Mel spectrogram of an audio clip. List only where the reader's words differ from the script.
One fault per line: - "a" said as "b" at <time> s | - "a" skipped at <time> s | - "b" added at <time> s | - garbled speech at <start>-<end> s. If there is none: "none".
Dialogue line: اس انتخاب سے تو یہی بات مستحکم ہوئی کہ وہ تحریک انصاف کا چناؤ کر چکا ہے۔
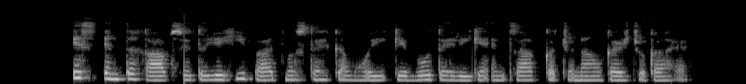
none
